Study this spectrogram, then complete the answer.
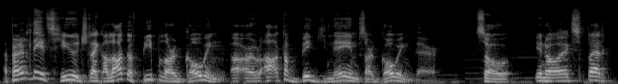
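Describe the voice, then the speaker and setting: A man's voice: fairly high pitch, very animated, moderate pace, slightly rough, faint music behind. A man with a Filipino accent chatting casually on a live stream, rambling and self-deprecating as he answers his chat. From Philippines.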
